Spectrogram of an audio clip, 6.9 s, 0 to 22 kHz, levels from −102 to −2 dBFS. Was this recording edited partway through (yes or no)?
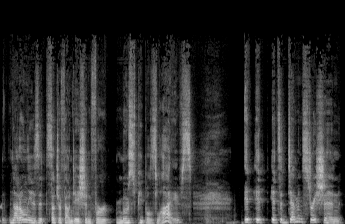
no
